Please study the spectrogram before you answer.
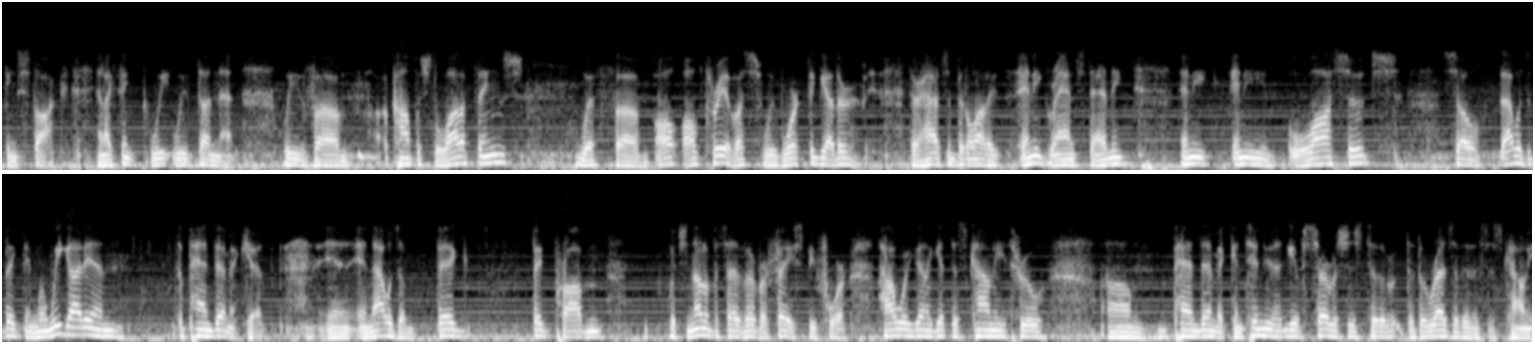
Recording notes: then open phones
